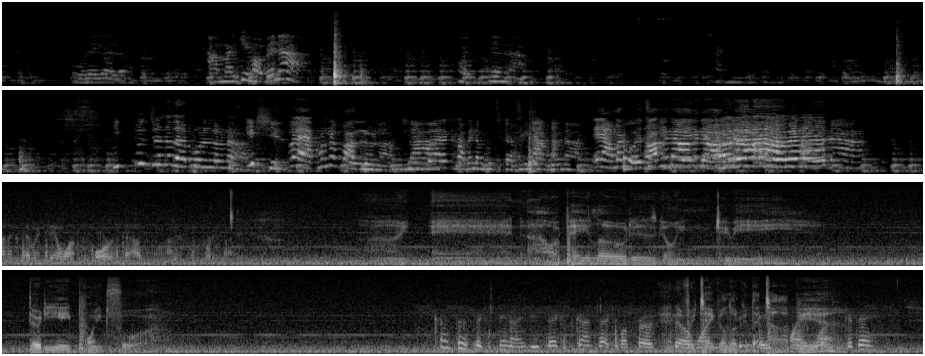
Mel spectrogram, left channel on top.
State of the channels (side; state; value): both; different; correlation 0.00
